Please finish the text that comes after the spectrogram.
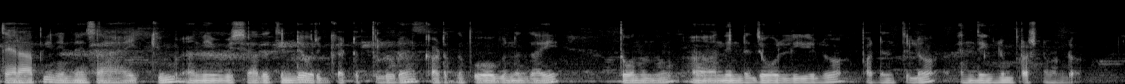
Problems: background sounds at intervals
